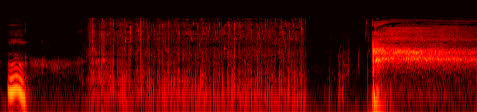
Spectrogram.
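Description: A brief vocal sound, then a long, wet, noisy slurping sip of a drink, a short pause, and a breathy, hissing exhale or swallow afterward.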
